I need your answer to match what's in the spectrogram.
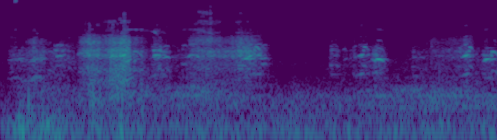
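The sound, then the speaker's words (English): A flock of Canada geese honking continuously, overlapping calls in irregular bursts, fairly loud, with no one speaking. “Canadian geese. Ninja Canadian geese, apparently. Heard but not seen.”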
